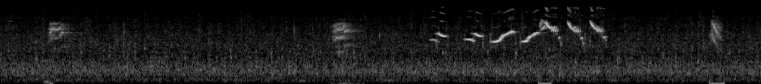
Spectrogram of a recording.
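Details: Tutoring song of the double-collared seedeater, fast 'Tui Tui Zel Zel' type: after occasional soft splashy hisses, a brisk string of about seven high, rising whistled notes, the last ones shriller and tightly packed.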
